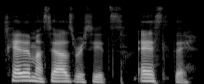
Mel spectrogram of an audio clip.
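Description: Woman, gossip co-host, quick interjections, agreeing, dry recording. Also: deep voice, expressive, clear, resonant tone, no room sound. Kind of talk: casual gossip chat.

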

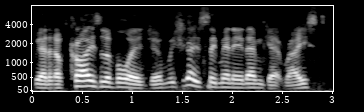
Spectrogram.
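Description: A man co-hosts a podcast in a relaxed, agreeable, conversational tone. His voice is mid-pitched and sounds dry and close, with little room echo. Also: fast talker, highs cut off. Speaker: podcast co-host. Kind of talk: casual podcast chat.

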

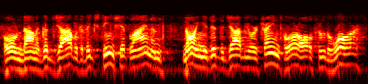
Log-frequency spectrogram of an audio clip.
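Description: An actor playing a boastful, bumbling middle-aged husband who rambles and corrects himself in 1940s radio comedy. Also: male voice, medium pitch, a little fast, close to an everyday voice. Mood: earnest, encouraging. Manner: rambling, blustery, self-correcting. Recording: noisy tinny 1940s radio broadcast.

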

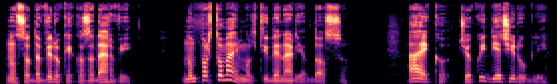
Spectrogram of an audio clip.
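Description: Scheming fussy gentleman in a storybook reading, lively wheedling delivery, dry sound, played by a male reader. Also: low-pitched, a little fast, dry recording. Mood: evasive.

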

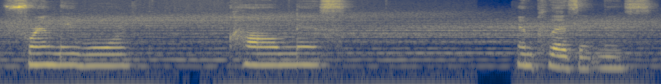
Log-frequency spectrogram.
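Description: A woman guiding a self-hypnosis relaxation in a soothing, deliberate manner, like a sleep story narrator. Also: mid-range voice, level tone, dark tone, faint music behind. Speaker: podcast host and relaxation guide.

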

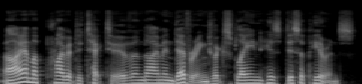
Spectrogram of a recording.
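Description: A man reading a calm, measured gentleman detective. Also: medium pitch, no room sound, pitched above the performer's own voice, close to an everyday voice. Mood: courteous, probing. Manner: measured, courteous, quietly probing.

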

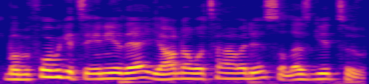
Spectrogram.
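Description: A man's voice: a little high, steady tone, rapid-fire, dark tone. A man hosting a casual comedy podcast, talking in a loose, easygoing way with lots of fillers. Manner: laid-back, loose, with frequent "uh" fillers. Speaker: podcast host.

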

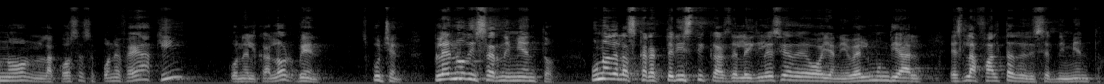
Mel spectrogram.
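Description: A male pastor delivering a sermon in a church, his voice pitched notably high for a man. He preaches in a conversational, lively way, asking the congregation questions and acting out the people he quotes. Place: church sanctuary.

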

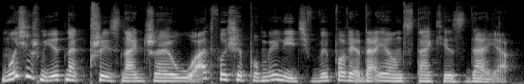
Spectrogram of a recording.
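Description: A woman hosting a podcast, calmly explaining facts in a scripted, measured way. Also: deep voice. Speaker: podcast host and proofreader.

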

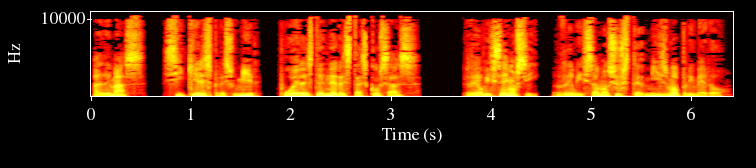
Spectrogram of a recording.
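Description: A man's voice: fairly low pitch, moderate pace, breathy edge, dry recording, studio quality. A man reading the part of a playful, offhand young man in an audiobook, teasing his friend.

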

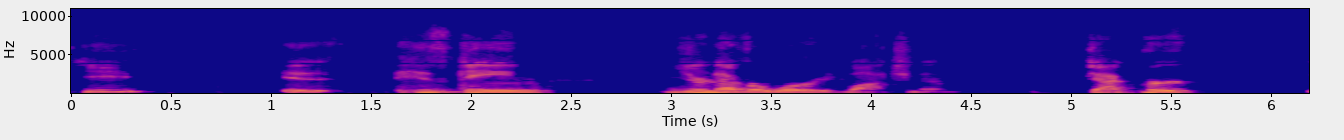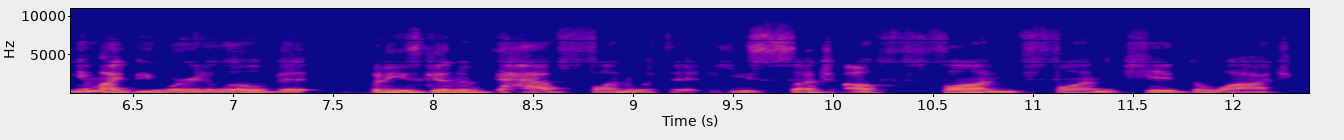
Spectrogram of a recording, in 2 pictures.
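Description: Man, podcast guest; husky, middle pitch, animated and chatty. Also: unhurried, low-quality recording. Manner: animated, laughs often, chatty. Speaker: scouting guest. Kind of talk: podcast interview.

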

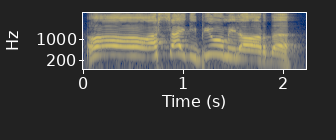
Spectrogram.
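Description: A man reading aloud and voicing an excitable middle-aged army sergeant who answers in emphatic, insistent bursts. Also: very high-pitched, slow pace, pitched above the performer's own voice, exaggerated voice.

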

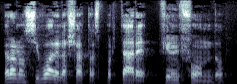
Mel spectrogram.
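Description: A man's voice: mid-range voice, expressive, moderate pace, a bit bright. A man teaching literature, reading passages from a novel aloud and stopping to comment on them, with hesitant fillers and repeats.

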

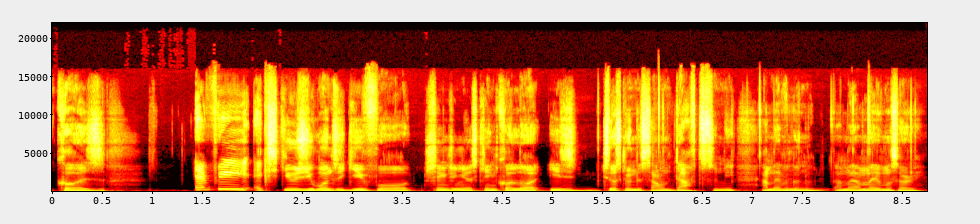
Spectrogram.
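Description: A young man with a Nigerian accent hosting a solo podcast, talking in an animated, exasperated way straight to his listeners. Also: medium pitch, moderate pace, no room sound, studio quality. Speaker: podcast host.

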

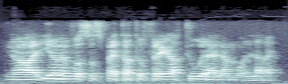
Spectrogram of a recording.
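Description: Guy chatting w friends on a podcast, normal pitch, dull lo-fi sound. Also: steady tone, a little fast, a bit bright. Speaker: podcast panelist. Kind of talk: casual chat. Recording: dull lo-fi voice call.

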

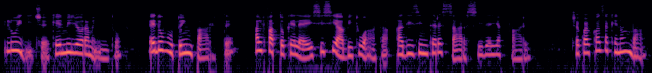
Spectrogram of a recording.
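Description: A woman's voice: mid-range voice, animated, measured pace, mellow. A woman voicing a brusque, impatient man. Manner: brusque and dismissive. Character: brother-in-law, impatient, easily alarmed man.

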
